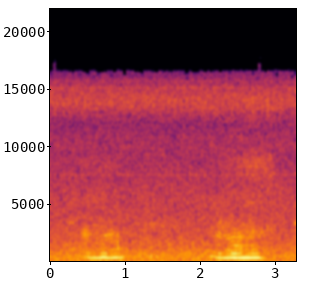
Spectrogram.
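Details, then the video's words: Millie, a sleeping cat, snoring softly in a quiet room: two thin, whistling, steady-pitched breaths, each under a second long, about two seconds apart. "Millie the snoring cat"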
